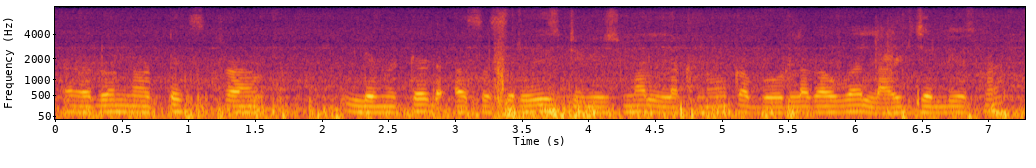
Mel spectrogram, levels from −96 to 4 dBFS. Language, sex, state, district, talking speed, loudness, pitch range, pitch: Hindi, male, Uttar Pradesh, Lucknow, 115 wpm, -16 LUFS, 115-125 Hz, 120 Hz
